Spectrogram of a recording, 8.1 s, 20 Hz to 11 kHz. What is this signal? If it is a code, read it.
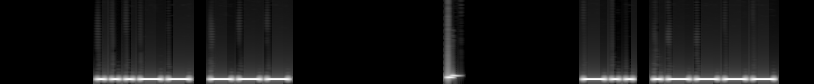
Morse code, heard as a keyed tone, about 17 wpm, 700 Hz. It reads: 3O D1
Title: Single-Letter Single-Number 17wpm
